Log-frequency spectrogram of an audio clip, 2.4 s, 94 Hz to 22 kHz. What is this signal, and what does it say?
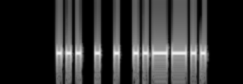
Morse code, heard as a keyed tone, about 25 wpm, 700 Hz. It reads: SEE?
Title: 4x Word-Spacing - Sentences from Top 100 Words - 25wpm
